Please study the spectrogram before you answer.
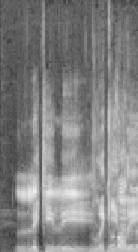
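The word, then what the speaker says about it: Lykke Li: Okay, I'm going to say likely. That is incorrect. It is pronounced Licky Lee.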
